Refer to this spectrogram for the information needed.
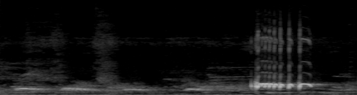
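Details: Spotted dove lure coo: a series of soft, low, mellow coos repeated about every half second, ending in a loud, harsh, buzzy burst with a ringing tone.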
